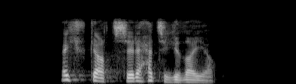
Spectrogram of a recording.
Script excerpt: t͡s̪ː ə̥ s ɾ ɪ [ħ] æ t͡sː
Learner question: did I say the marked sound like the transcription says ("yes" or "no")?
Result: yes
